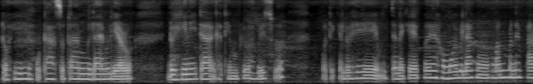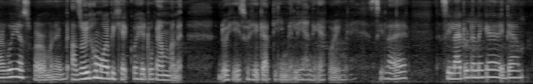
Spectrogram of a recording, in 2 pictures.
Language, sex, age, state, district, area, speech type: Assamese, female, 30-45, Assam, Sivasagar, rural, spontaneous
